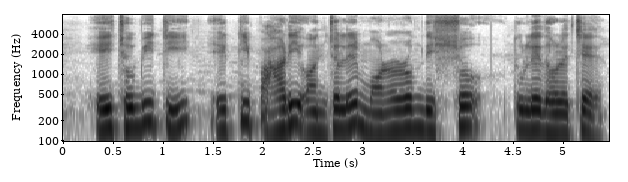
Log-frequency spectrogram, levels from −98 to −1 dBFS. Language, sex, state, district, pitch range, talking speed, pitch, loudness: Bengali, male, West Bengal, Darjeeling, 135-165 Hz, 100 wpm, 145 Hz, -15 LUFS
